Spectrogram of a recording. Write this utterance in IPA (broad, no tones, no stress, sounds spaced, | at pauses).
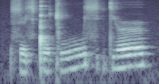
s e sʲ ǃ o ǀ uː sʲ | tʲ ə˞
